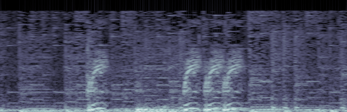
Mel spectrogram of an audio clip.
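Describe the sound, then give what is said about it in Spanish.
Several nasal, buzzy duck quacks in quick succession, made by a person imitating a duck, sounding amid ongoing talk and background noise. “la persona que mejor imita el pato. Por favor, imita al pato”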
